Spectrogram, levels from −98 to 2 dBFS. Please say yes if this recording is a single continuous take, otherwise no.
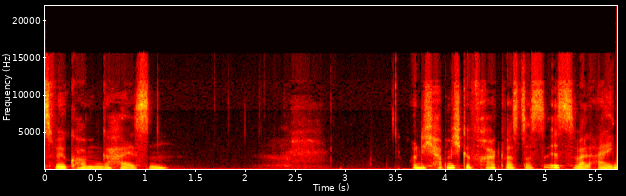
no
